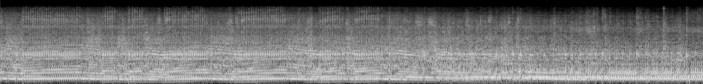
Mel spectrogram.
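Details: Small two-stroke fence-post auger engine starting cold after carburetor replacement and throttle linkage adjustment: a steady, even buzz, revs dipping slightly then settling smoothly; fuel delivery sounds healthy, running normally.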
